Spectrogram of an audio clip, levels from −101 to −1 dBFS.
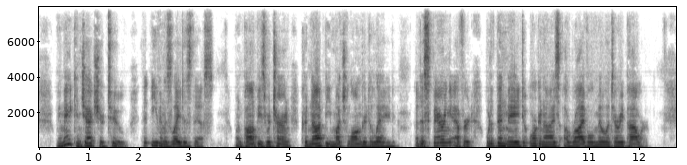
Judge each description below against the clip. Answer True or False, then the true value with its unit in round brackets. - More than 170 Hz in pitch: False (125 Hz)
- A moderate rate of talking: True (150 wpm)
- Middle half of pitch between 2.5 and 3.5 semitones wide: True (2.9 semitones)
